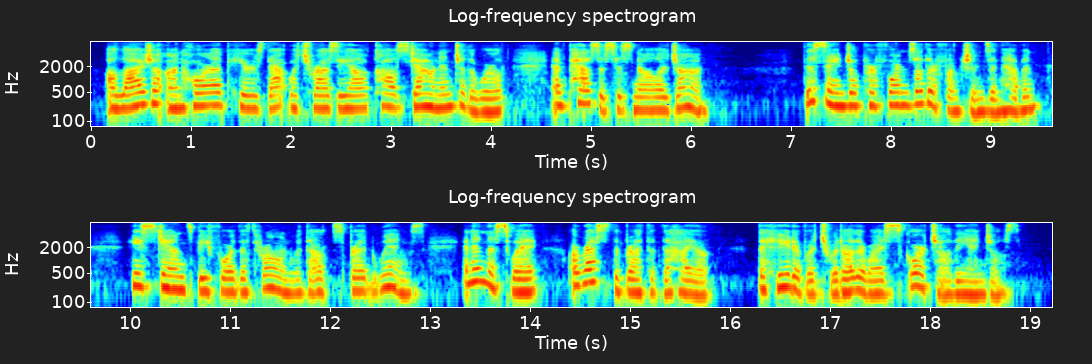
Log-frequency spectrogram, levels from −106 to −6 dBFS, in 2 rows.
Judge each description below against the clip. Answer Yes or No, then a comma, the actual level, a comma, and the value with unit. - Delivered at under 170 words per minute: Yes, average, 160 wpm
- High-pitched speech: Yes, high, 205 Hz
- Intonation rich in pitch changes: No, average, 4.5 semitones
